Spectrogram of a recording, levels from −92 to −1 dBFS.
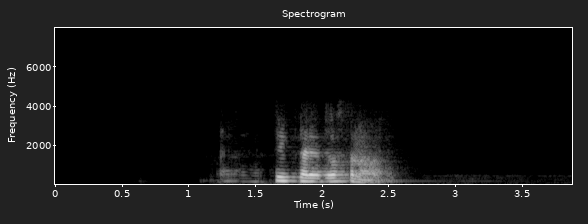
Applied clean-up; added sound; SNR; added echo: neural mask model DeepFilterNet 3.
